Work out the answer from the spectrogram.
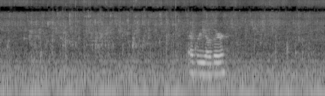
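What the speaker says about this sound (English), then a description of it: "So I clean their bowls, you know, with soap and water" Reptile food bowls are washed with soap under steady running tap water, a continuous hiss with a brief louder splash midway, while a person talks over it.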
